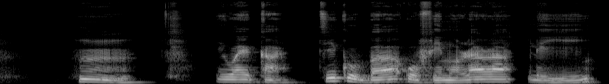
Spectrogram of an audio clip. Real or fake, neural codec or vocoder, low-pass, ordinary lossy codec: real; none; none; none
